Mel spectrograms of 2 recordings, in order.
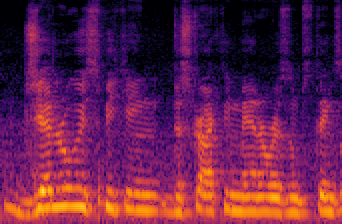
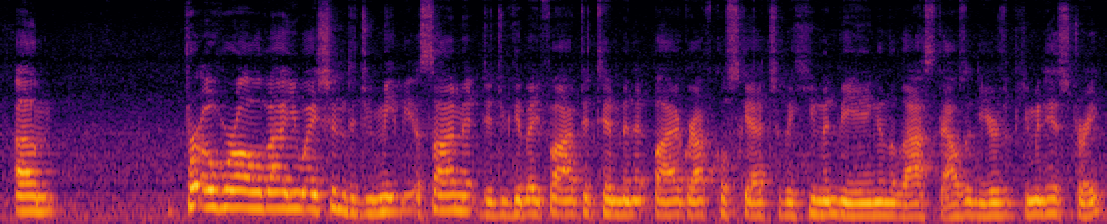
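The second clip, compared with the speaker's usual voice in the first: ordinary talk, nothing marked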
